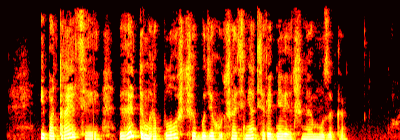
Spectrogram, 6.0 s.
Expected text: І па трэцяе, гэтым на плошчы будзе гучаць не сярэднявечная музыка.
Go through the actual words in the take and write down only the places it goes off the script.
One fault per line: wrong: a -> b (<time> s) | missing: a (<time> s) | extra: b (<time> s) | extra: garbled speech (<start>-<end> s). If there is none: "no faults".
no faults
